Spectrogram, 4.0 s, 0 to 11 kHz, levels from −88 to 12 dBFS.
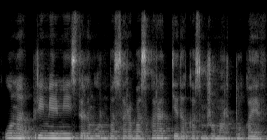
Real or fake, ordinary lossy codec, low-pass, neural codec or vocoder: fake; none; 9.9 kHz; autoencoder, 48 kHz, 128 numbers a frame, DAC-VAE, trained on Japanese speech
